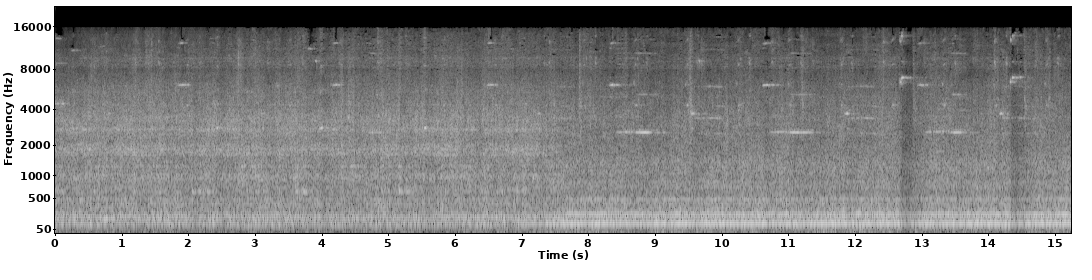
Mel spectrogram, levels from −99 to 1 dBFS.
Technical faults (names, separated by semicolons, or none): gain pumping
